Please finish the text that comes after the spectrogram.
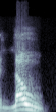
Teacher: لو يردون نہیں لو لام کی زبر کو کھینچے. لام کی زبر کو زیادہ نہیں کھینچے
